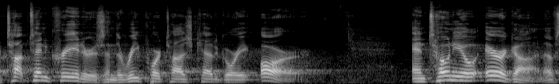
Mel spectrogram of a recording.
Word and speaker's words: reportage: Next up is Reportage, correct pronunciation. Reportage, or photojournalism.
